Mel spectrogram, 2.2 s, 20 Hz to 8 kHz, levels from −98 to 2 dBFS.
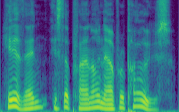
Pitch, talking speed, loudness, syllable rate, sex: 135 Hz, 215 wpm, -15 LUFS, 5.3 syllables/s, male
